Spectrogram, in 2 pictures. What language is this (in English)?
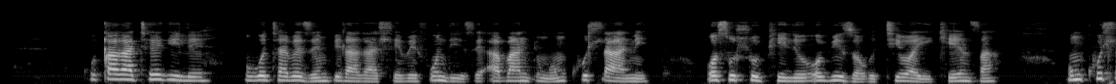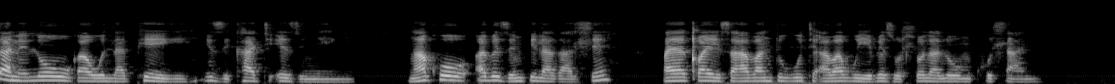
North Ndebele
